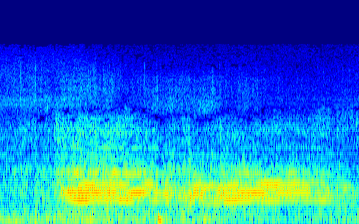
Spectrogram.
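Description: A passenger train rolls steadily along the rails with a constant rumble, a sustained horn-like tone drawn out over most of the stretch. No voices.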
